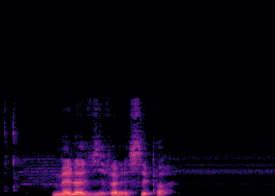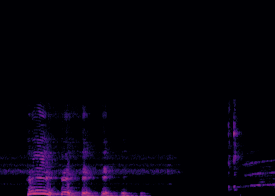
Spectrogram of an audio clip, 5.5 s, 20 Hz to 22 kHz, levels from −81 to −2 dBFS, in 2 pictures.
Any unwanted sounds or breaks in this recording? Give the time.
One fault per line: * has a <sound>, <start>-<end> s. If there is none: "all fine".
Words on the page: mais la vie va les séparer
* has a laugh, 3.0-4.3 s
